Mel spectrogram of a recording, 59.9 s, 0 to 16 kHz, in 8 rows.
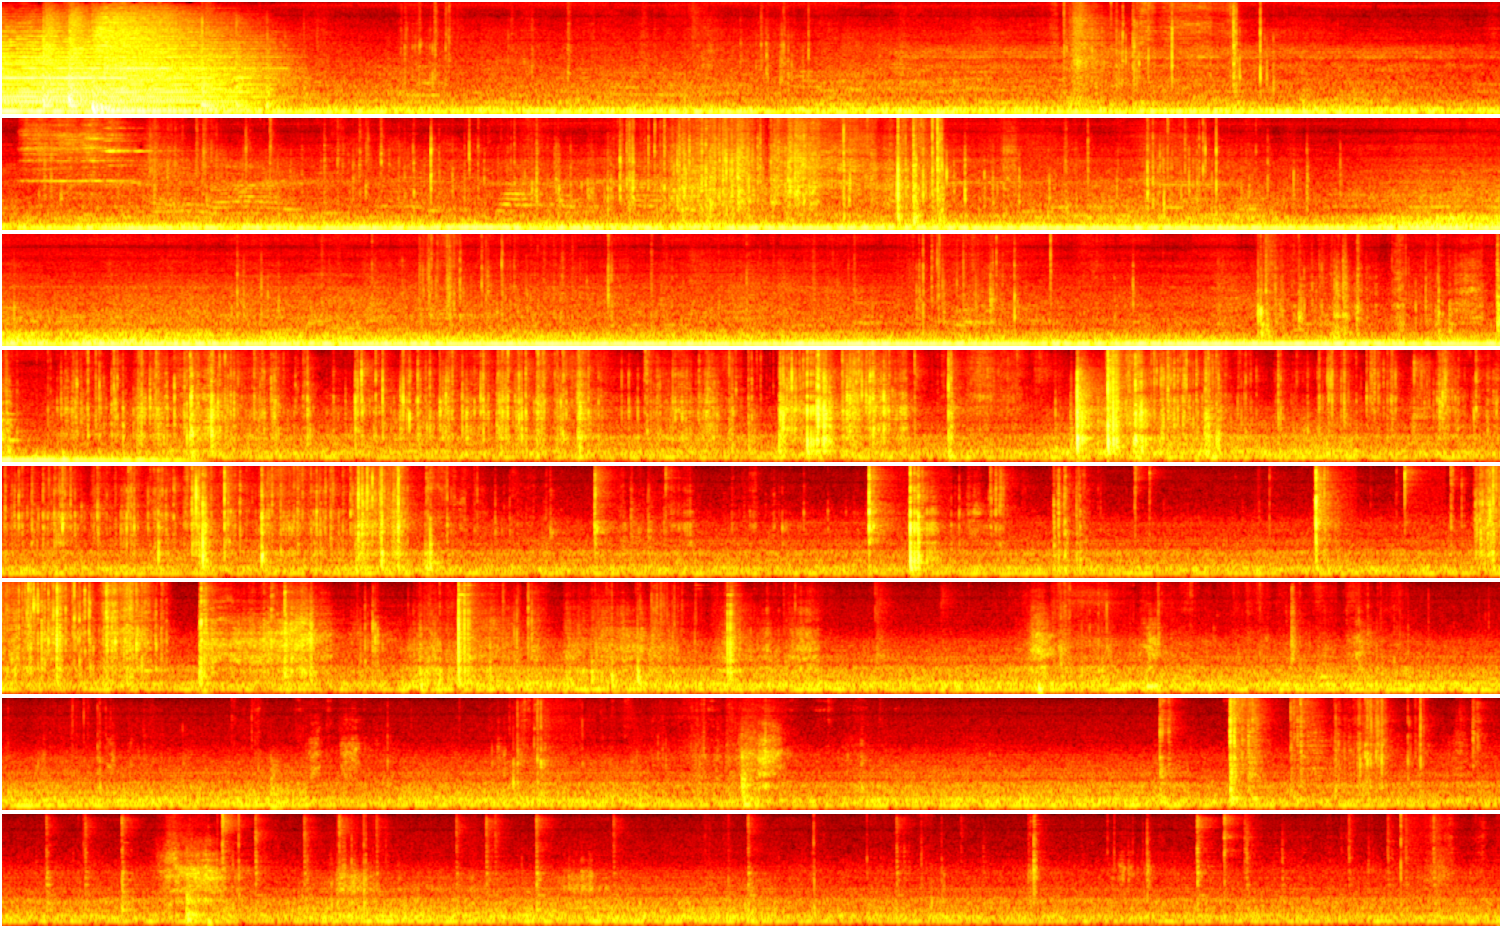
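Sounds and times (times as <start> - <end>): plastic bag crinkling: 5.2 - 6.6, 7.7 - 14.5, 15.7 - 35.6, 37.0 - 41.8, 42.4 - 49.3, 51.2 - 52.5
low rumble: 8.2 - 24.7.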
